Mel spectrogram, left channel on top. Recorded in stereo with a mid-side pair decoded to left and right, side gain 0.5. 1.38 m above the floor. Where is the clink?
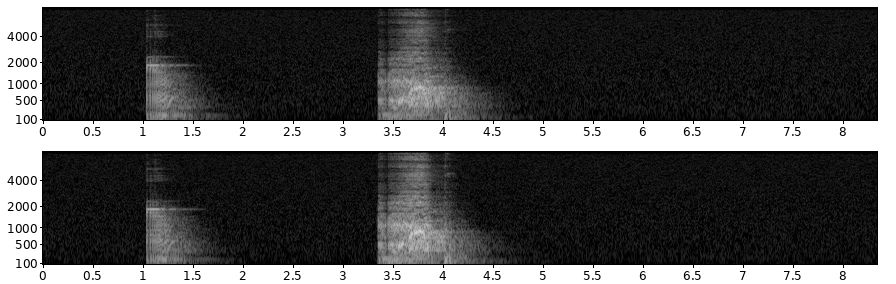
15° left, 3.5 m.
